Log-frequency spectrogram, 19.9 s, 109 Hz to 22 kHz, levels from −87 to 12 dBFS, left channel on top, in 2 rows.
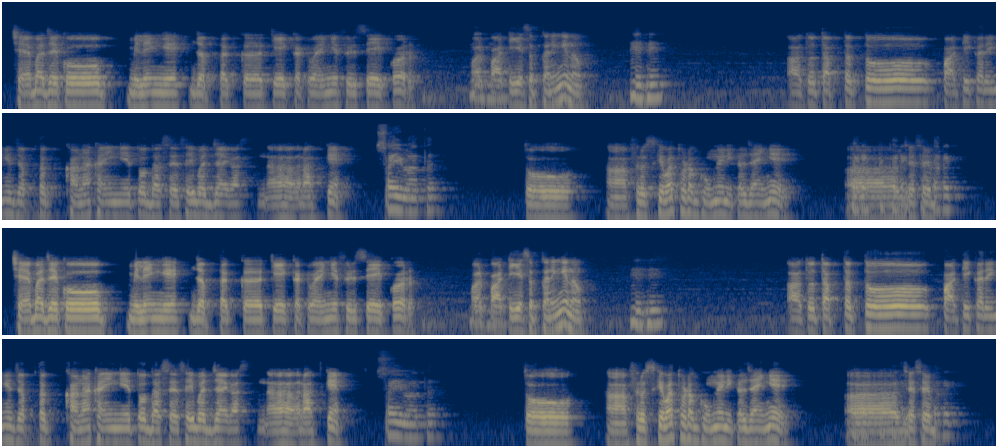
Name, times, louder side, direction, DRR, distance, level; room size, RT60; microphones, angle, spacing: voice 1, 0.1-4.1 4.7-5.8 7.9-13.4 15.2-15.7 16.0-17.8 18.4-19.3, right 6 dB, 50° right, 0.5 m, -26 dB
sound 1, 4.0-10.4, right 1 dB, 70° right, 2.1 m, -56 dB
voice 2, 4.7-5.1 6.3-6.6 13.7-14.3 18.4-19.5, left 2 dB, 45° left, 1.9 m, -36 dB
14.5 x 7.5 x 7.2 m
head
